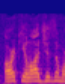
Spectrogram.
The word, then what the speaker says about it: archaeologism: Archaeologism? – I think the accent's on that first O, archaeologism.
